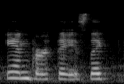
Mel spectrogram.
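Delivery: ordinary talk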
